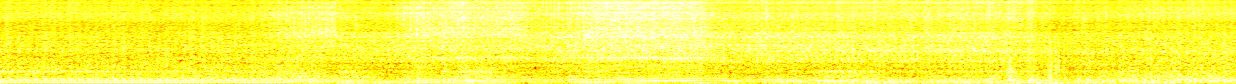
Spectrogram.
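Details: Hovercraft two-cylinder engine now firing on both cylinders: an even, steady drone at a deliberately high idle because it constantly drives the fan load, with no misfire or lope.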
